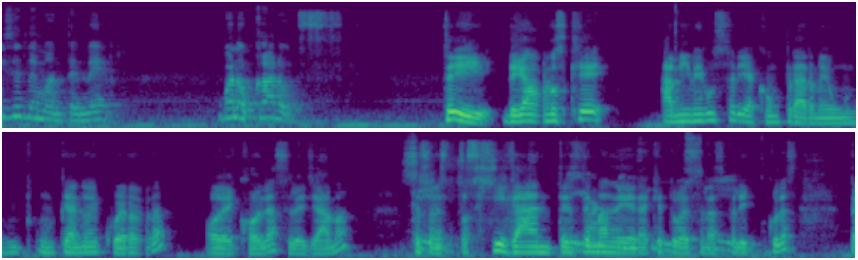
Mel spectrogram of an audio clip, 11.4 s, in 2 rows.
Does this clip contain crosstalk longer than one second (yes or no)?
yes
